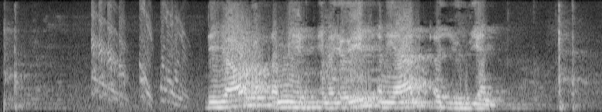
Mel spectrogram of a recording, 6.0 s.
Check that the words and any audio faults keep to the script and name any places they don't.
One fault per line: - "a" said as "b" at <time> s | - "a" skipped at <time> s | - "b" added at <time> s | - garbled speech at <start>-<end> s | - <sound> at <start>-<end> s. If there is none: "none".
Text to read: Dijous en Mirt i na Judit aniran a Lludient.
- chirp at 0.9-1.9 s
